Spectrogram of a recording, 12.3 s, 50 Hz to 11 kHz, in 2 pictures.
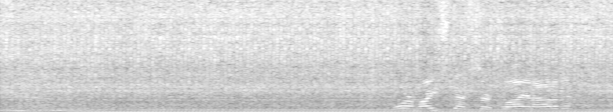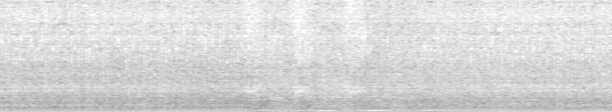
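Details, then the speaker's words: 1956 VW Beetle barn-find flat-four engine (not the correct engine for a '56), first start after 24 years stored unrun with mice nesting in it; steady even putter, no knocks or rattles, fires in one or two cranks: normal healthy idle. "running good yeah so there you have it can't believe it fired right up after 24 years of sitting in a barn"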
